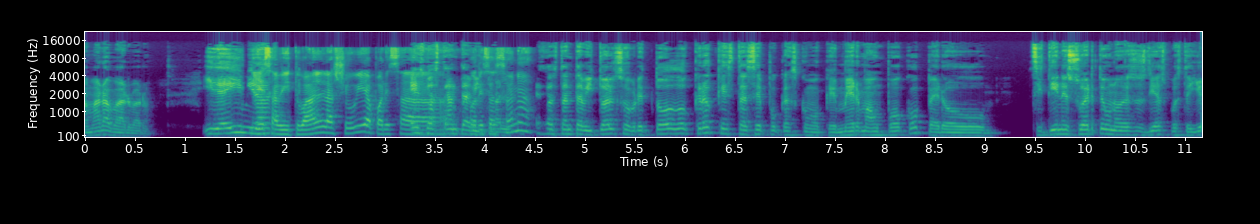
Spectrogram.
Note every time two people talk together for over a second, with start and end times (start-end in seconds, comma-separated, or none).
3.2-4.6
